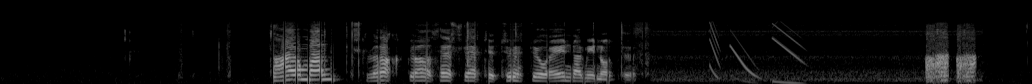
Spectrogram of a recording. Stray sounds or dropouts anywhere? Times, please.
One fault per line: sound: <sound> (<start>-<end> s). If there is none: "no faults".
sound: chirp (7.1-8.1 s)
sound: laugh (9.3-9.8 s)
